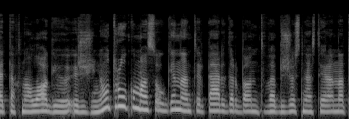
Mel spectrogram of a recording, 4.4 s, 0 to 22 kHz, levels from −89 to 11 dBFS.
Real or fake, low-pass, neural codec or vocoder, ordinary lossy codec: fake; 14.4 kHz; vocoder, 44.1 kHz, 128 mel bands, Pupu-Vocoder; MP3, 96 kbps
